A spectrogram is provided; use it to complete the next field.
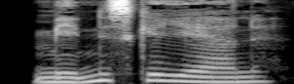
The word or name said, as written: menneskehjerne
